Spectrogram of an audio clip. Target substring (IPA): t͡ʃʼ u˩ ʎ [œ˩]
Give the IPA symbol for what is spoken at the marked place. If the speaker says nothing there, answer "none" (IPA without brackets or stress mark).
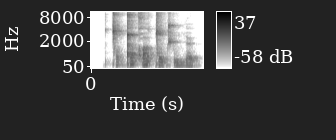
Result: œ˩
